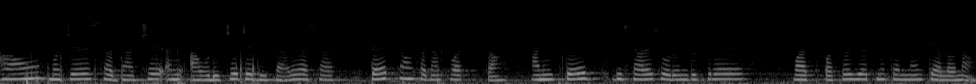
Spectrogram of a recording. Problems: none marked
